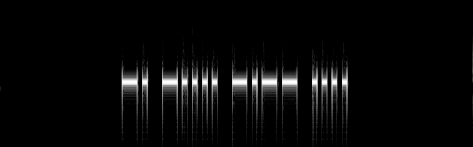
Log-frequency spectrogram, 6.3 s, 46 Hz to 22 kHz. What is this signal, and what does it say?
Morse code, heard as a keyed tone, about 18 wpm, 700 Hz. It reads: N6YH
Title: Speed Racing - USA 1x2 Call Signs 15wpm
